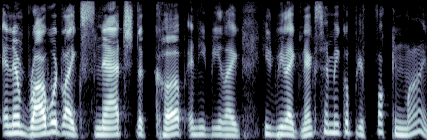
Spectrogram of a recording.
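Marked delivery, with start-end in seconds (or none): 3.0-4.3 put-on muttering, quieter. Retelling what a coworker said to a customer: imitating someone muttering. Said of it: "muttering it".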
